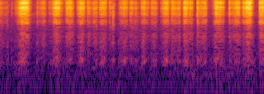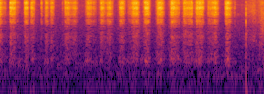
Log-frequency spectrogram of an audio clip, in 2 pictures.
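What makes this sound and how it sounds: A graphite pencil shades across a flat white page of a spiral sketchbook with rapid, repeated rubbing strokes. Each stroke gives a short, bright, scratchy hiss with a soft papery undertone, and the strokes run back and forth steadily throughout.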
